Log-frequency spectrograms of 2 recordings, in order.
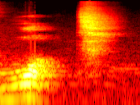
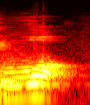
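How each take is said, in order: First: "what" with a released final t; uttered completely. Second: "what" with the final t dropped; incomplete sound. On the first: Teacher showing full enunciation, "what" completed with its t. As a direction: finish "what" on a crisp, audible t. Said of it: "instead of". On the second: Teacher showing the usual habit, "what" left unfinished without its t. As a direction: cut off "what" before its t, as "wha". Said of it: "We usually say". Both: Shown as a demonstration.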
